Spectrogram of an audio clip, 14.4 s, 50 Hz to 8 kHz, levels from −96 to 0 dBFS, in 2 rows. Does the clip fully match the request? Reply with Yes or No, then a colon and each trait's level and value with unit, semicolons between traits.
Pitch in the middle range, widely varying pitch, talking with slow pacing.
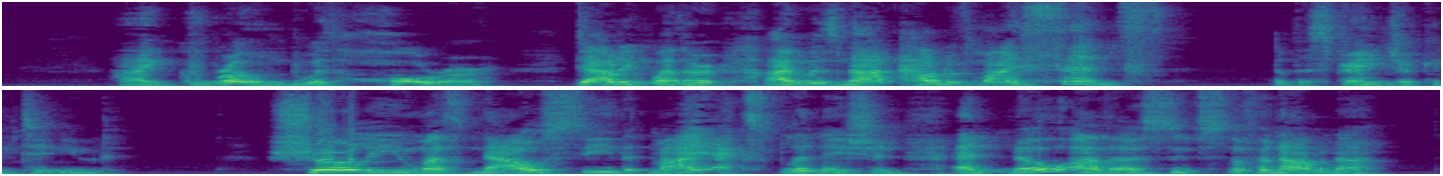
Yes: medium, 180 Hz; wide, 6.8 semitones; slow, 130 wpm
